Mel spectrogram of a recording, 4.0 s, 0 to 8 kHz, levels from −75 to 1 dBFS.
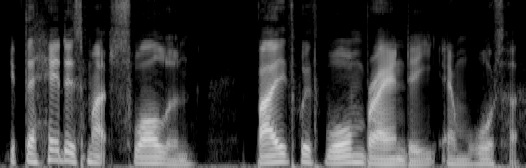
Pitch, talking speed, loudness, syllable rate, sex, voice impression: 105 Hz, 180 wpm, -19 LUFS, 4.6 syllables/s, male, very masculine, very adult-like, slightly middle-aged, very thick, slightly relaxed, slightly weak, bright, hard, clear, fluent, slightly raspy, cool, intellectual, very sincere, very calm, mature, friendly, reassuring, slightly unique, elegant, very sweet, kind, slightly modest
